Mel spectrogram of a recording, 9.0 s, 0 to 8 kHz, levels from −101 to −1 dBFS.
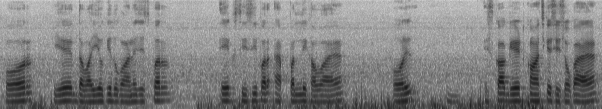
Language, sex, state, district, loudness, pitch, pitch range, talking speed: Hindi, male, Uttar Pradesh, Saharanpur, -18 LUFS, 145 Hz, 135-150 Hz, 145 wpm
